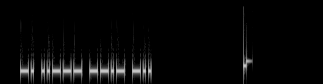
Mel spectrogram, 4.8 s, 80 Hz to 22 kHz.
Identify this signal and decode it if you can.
Morse code, heard as a keyed tone, about 30 wpm, 700 Hz. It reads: N2QD
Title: USA Call Signs - 3x Character Spacing - 30wpm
